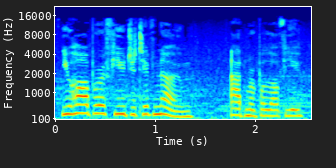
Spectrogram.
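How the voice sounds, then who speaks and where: A woman playing a curious, direct adventurer in a fantasy video game, with a brisk, inquisitive manner. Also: fairly high pitch, soft background music, lightly acted.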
